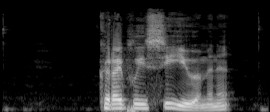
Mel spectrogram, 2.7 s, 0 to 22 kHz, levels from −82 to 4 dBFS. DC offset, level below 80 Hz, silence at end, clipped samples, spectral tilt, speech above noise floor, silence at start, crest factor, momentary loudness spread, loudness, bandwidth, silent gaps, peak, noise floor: under 0.1%; -40 dBFS; 0.4 s; under 0.1%; -5.5 dB/octave; 52 dB; 1 s; 18 dB; 8 LU; -16 LUFS; 15 kHz; none; 0 dBFS; -66 dBFS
